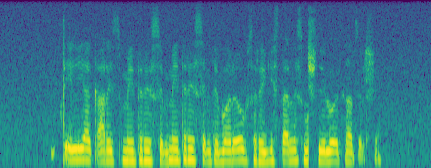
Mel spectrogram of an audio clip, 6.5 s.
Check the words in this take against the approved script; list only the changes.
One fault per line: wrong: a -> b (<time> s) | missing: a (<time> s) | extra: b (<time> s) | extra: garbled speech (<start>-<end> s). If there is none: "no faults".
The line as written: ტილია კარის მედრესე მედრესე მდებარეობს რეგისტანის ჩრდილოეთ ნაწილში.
no faults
